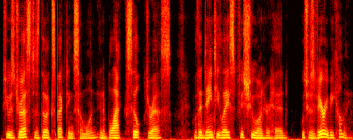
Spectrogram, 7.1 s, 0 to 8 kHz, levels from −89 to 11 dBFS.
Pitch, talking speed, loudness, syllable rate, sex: 145 Hz, 210 wpm, -18 LUFS, 5.4 syllables/s, male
